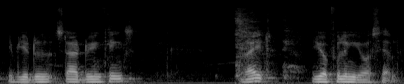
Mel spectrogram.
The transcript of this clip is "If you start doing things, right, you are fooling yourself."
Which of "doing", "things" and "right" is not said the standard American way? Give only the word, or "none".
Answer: things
